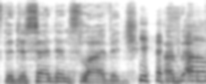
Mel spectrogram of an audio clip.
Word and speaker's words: Liveage: It's the Descendants' Liveage. Yes, I'm pronouncing that right? Yeah, Liveage, yeah.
